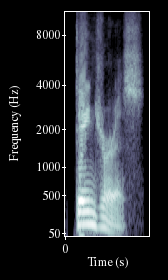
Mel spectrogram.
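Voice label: "dangerous", American English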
